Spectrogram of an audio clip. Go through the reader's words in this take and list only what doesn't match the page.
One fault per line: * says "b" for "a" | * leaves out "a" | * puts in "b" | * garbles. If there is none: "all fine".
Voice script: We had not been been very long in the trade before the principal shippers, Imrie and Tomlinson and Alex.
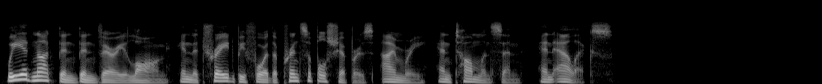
all fine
